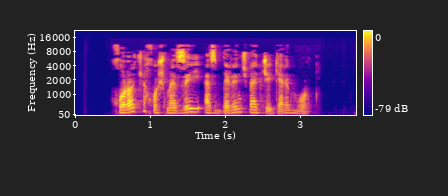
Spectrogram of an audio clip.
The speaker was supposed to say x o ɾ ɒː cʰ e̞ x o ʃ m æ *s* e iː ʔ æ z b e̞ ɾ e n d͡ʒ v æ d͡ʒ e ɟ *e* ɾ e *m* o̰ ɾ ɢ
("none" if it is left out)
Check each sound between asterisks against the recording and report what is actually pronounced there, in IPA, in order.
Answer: z, æ, m

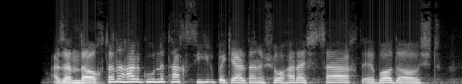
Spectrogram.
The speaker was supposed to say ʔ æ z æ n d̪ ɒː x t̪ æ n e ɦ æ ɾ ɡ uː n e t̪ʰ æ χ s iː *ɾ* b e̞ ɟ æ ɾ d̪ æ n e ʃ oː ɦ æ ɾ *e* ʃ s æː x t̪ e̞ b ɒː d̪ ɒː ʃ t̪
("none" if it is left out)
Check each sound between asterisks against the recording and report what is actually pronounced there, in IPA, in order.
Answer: ɾ, æ

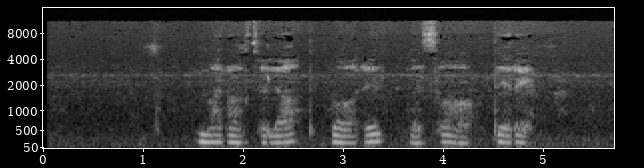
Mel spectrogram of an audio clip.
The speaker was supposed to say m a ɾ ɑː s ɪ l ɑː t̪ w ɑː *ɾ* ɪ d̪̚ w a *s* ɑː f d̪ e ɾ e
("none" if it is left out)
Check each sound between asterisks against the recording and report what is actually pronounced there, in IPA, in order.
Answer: ɾ, s

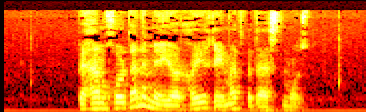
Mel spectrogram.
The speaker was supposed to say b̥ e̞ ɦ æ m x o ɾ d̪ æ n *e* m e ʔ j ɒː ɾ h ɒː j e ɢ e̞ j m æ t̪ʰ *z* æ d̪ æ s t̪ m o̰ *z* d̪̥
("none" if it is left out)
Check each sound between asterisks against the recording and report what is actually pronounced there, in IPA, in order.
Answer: e, v, z

